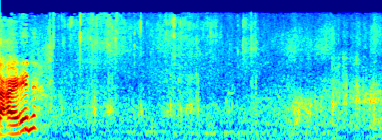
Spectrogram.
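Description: A garden fork crunches into soil.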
